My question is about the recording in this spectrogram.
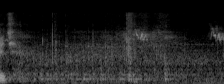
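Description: An insect buzzing faintly and steadily against low outdoor background noise.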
